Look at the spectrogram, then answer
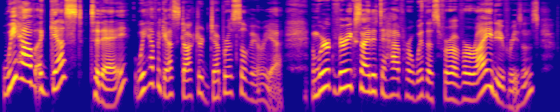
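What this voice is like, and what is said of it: Voice sounds slightly sick. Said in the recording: “excuse my voice. I'm catching a little bit of a cold, so excuse the way my voice sounds.”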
